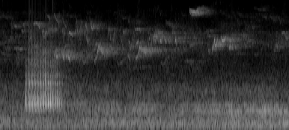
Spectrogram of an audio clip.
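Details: Pileated woodpecker drumming on a tree: a fast roll of resonant knocks near the start, gradually slowing over about three quarters of a second. Soft high chirps from other birds continue afterward against steady natural background noise.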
